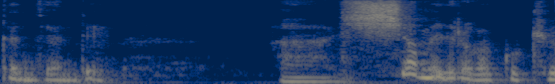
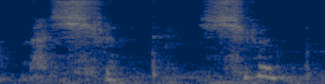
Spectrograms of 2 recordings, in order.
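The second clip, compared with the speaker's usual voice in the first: whisper; 7 semitones higher, 10 dB quieter than usual. Retold or imitated. Ghost refusing to leave.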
